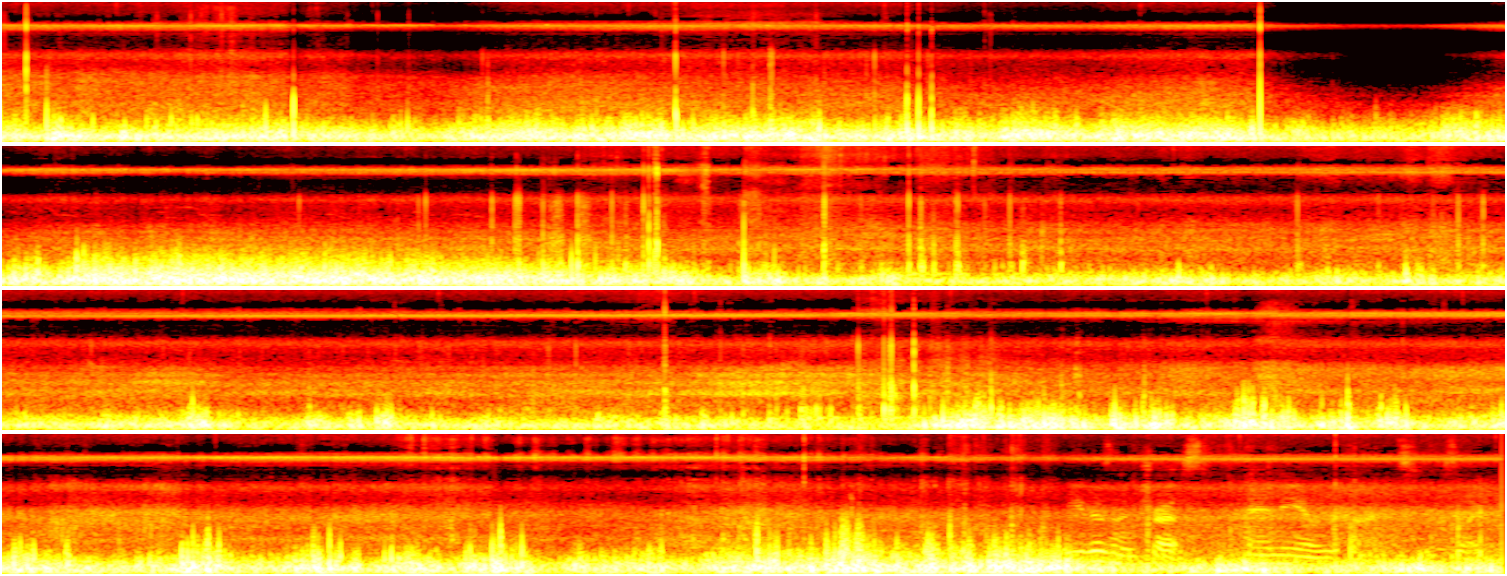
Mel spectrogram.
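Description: Wind buffeting the microphone in gusts, with a brief lull about six seconds in and a faint steady high-pitched whine above it.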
